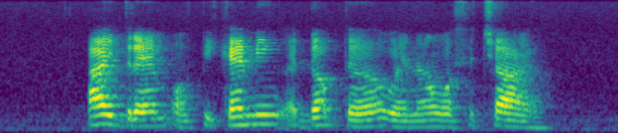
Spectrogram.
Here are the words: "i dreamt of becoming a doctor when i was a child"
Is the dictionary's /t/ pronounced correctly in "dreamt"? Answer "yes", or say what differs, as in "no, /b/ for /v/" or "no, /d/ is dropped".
no, /t/ is dropped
